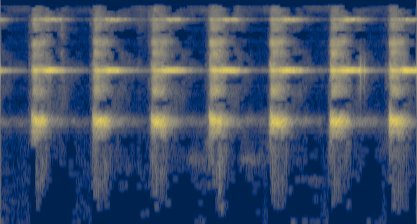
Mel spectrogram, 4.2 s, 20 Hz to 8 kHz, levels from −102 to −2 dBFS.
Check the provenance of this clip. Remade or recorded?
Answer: remade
